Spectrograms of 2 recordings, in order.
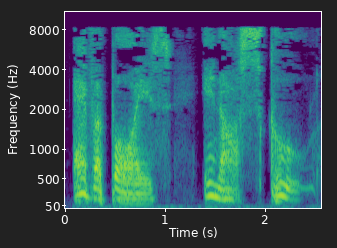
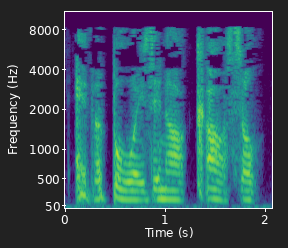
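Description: First: Witch voice. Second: Low sneering witch; low scornful witch line. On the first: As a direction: grumble it as a witch. Second witch voice. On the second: Witch voice, resentful. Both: A narrator's reading.

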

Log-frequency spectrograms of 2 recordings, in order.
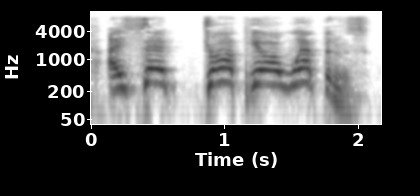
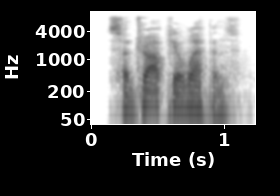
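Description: First: Very high, full-voice slow yell. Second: Cool and calm. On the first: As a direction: yell at the top of her voice. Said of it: "she yelled at the top of her voice". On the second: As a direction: say it coolly. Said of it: "she said coolly". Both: A narrator's reading.

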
